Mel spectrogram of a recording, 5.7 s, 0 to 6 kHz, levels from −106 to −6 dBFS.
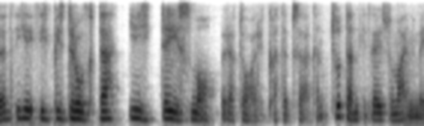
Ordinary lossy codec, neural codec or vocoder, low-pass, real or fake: Opus, 64 kbps; codec, 16 kHz in and 24 kHz out, 0.8 kbps, FocalCodec, streaming, 65536 codes; 5.4 kHz; fake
